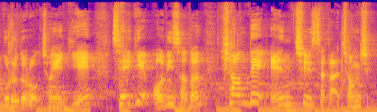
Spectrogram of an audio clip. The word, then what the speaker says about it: N74: 이름을 영어식으로 읽을 때도 술자 7사를 74가 아닌 한글 발음 74로 부르도록 정했기에 세계 어디서든 현대 N74가 정식 발음이죠.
